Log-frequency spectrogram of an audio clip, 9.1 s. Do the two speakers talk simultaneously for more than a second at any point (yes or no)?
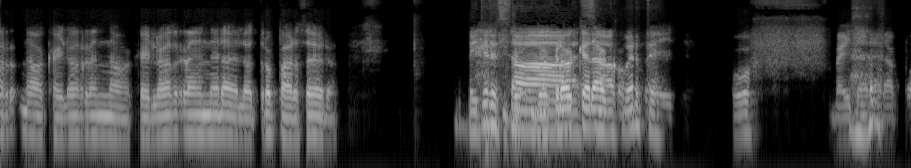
yes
